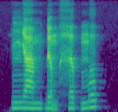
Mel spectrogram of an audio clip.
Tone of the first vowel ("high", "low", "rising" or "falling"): low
